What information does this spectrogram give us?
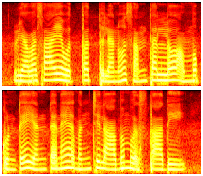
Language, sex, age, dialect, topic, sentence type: Telugu, female, 18-24, Utterandhra, agriculture, statement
